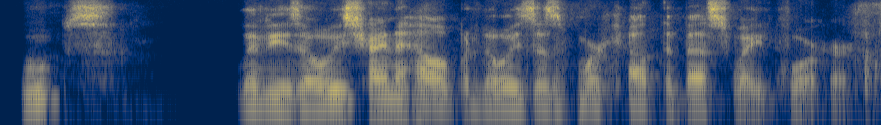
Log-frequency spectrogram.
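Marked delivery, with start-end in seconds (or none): 0.1-0.6 whoops. Acted. Mishap in the story.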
